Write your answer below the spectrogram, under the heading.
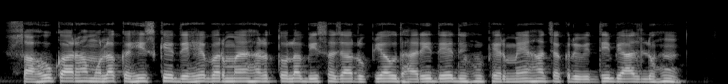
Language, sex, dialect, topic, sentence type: Chhattisgarhi, male, Central, banking, statement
